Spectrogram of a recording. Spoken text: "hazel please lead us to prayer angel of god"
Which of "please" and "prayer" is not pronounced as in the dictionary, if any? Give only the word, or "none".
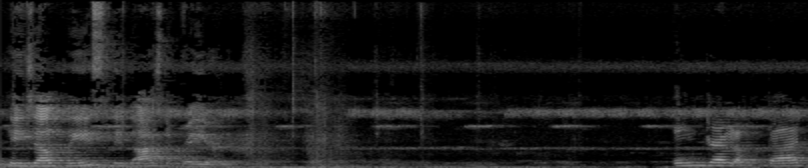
please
